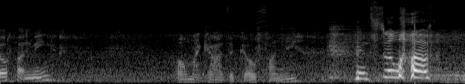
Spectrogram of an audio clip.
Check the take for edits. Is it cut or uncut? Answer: uncut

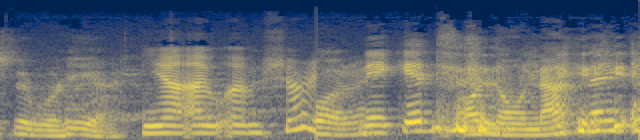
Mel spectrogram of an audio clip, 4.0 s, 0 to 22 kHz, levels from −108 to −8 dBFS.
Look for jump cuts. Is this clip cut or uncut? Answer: cut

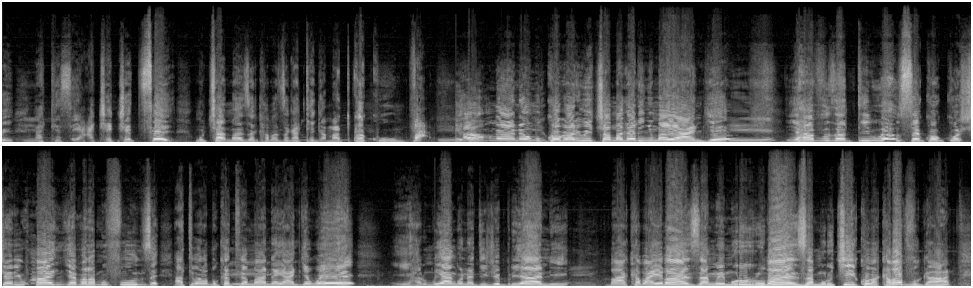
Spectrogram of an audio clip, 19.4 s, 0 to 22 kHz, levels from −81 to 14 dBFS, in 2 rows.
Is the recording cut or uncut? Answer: cut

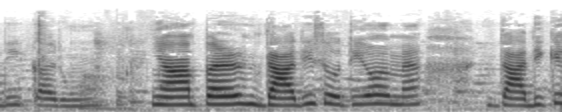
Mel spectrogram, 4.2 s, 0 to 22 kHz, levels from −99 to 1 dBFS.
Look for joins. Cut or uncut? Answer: cut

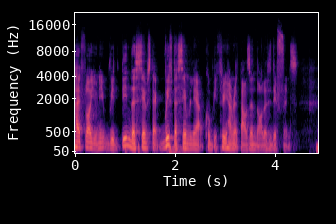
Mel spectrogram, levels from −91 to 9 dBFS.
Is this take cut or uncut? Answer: uncut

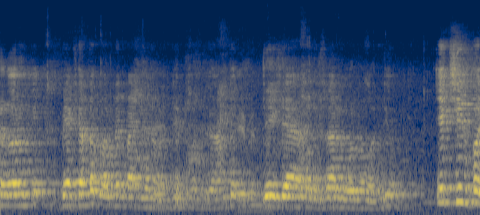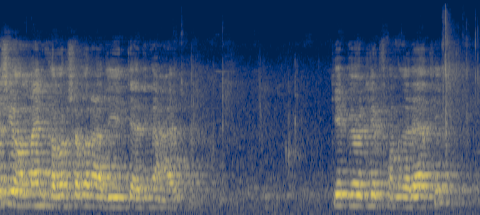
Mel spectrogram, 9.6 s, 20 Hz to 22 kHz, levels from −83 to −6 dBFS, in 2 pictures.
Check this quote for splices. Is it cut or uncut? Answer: cut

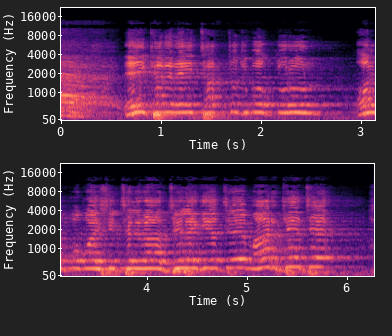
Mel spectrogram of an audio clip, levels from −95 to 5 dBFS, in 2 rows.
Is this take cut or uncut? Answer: uncut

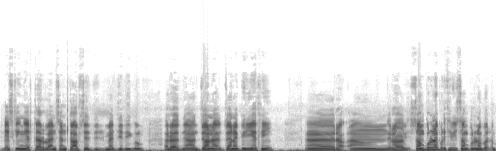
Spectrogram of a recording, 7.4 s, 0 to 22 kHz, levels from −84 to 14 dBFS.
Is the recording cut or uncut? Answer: uncut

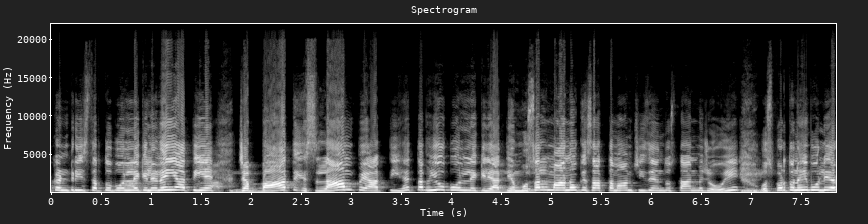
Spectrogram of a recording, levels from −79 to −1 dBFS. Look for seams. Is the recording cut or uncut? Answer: uncut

